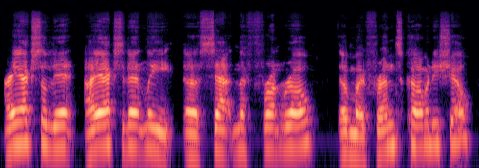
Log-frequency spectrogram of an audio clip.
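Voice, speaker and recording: A man's voice: sits high, brisk, no echo. A man in his late thirties hosting a casual livestream chat, joking and self-deprecating. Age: 30s. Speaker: livestream show host.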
